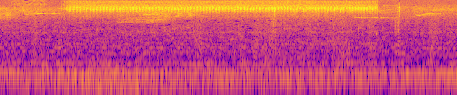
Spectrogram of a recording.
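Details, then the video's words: A Roesel's bush-cricket stridulates in Ravensroost wood, Wiltshire, giving a long, steady, high-pitched sizzling buzz over a low background rumble. "Roesel's Bush Cricket"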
